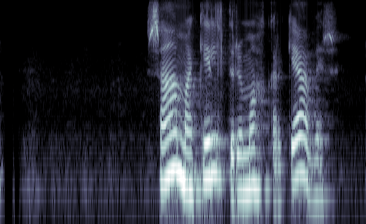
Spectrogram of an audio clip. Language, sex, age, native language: Icelandic, male, 9, Icelandic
